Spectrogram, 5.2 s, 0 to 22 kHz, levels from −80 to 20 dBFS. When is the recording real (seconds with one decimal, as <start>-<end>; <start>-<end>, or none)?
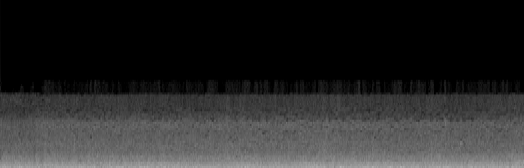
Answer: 0.0-0.8; 1.7-5.2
